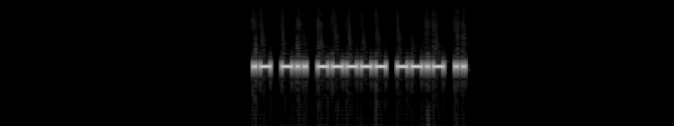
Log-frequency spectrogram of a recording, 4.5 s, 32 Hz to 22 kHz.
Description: Morse code, heard as a keyed tone, about 50 wpm, 700 Hz. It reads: AD0QI
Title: USA Call Signs - 5 Characters - 50wpm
